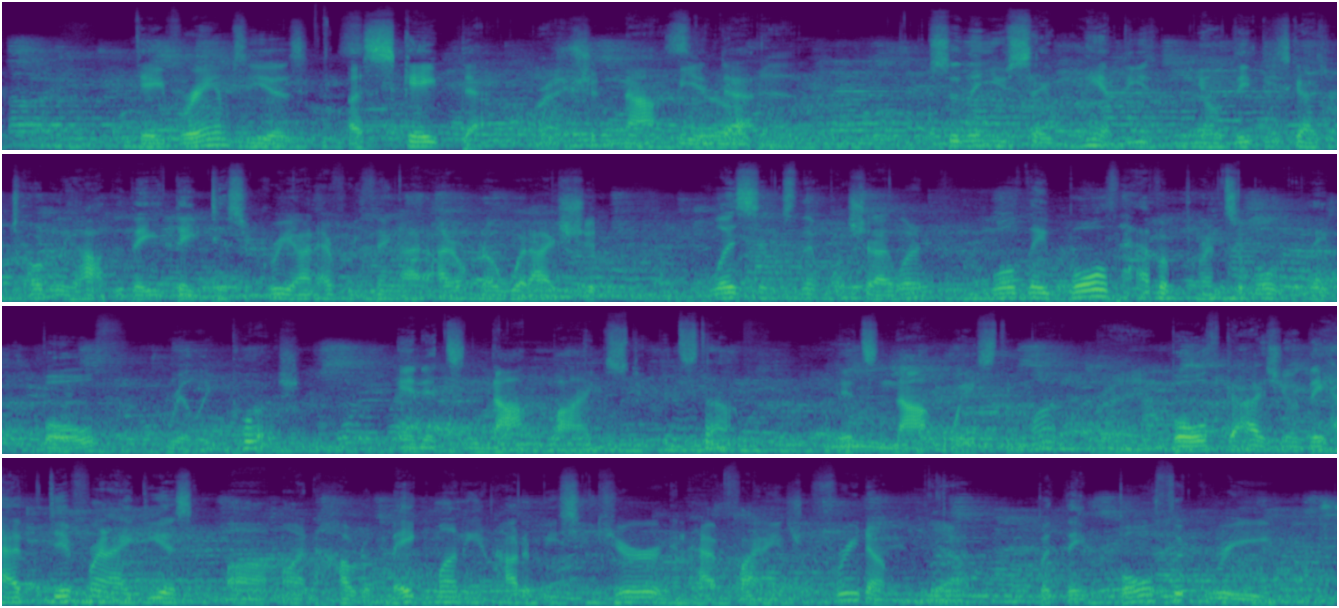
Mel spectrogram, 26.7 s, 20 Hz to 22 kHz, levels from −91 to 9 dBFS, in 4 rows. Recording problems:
chatter from many people; loud; throughout; 3 dB below the speech

